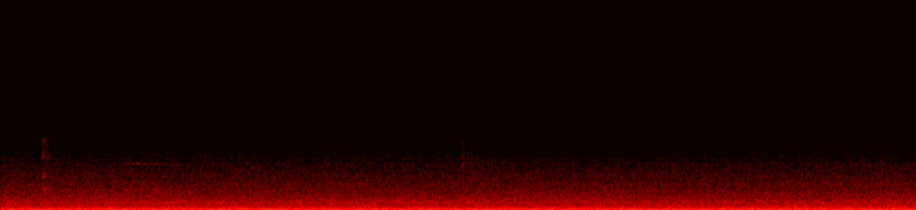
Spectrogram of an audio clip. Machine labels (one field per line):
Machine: pump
